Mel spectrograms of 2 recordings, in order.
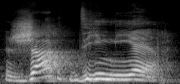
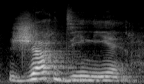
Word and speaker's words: jardinière: So this is jardinier, this is jardinière, air, this is air, and that's why you put accent grave. Jardinier, jardinière, right?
